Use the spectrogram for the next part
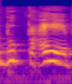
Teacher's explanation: So instead of saying Abu, you can drop the A.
